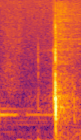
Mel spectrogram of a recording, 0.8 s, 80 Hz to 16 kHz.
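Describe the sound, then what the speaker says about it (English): A knife chops Lindt dark hazelnut chocolate on a chopping board, one sharp, close thunk over a low background hum. "Here I'm gonna be chopping up 2 of the Lindt dark hazelnut chocolate"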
